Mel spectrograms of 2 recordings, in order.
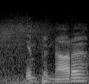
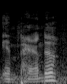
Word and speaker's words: empanada: Okay, the word is empanada. I'm assuming it means pie or something. I don't know. They pronounce it empanda.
